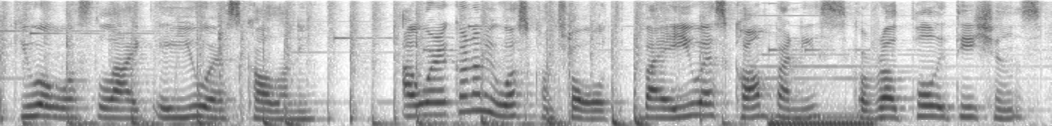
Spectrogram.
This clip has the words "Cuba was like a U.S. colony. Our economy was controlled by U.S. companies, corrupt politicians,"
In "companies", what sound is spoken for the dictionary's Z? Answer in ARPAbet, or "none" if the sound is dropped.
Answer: S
